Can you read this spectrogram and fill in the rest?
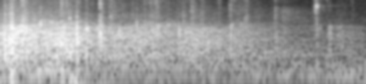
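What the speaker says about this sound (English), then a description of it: "Give her a big round of applause again." Applause from a city council meeting audience, a dense wash of clapping that starts full and gradually thins and fades over a couple of seconds, with a stray clap near the end.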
